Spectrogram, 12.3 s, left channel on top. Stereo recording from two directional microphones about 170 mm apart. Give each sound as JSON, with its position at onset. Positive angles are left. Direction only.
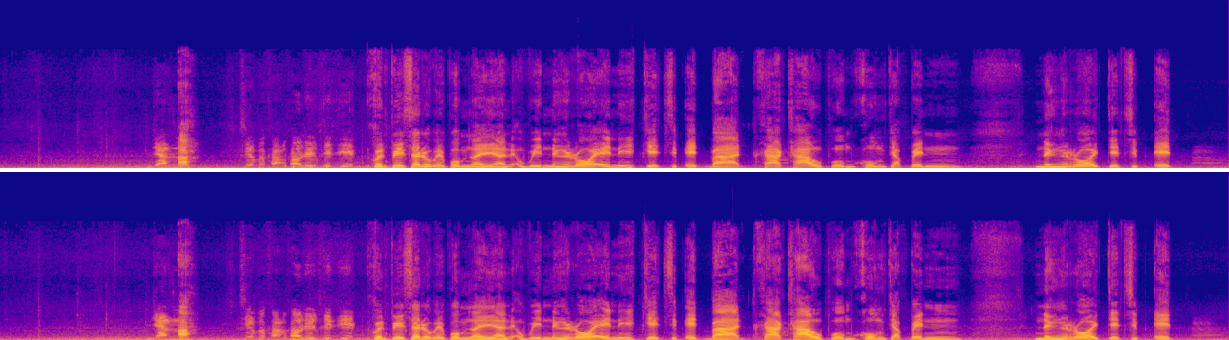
{"t": 1.5, "sound": "speech", "side_deg": -15}
{"t": 3.7, "sound": "speech", "side_deg": -10}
